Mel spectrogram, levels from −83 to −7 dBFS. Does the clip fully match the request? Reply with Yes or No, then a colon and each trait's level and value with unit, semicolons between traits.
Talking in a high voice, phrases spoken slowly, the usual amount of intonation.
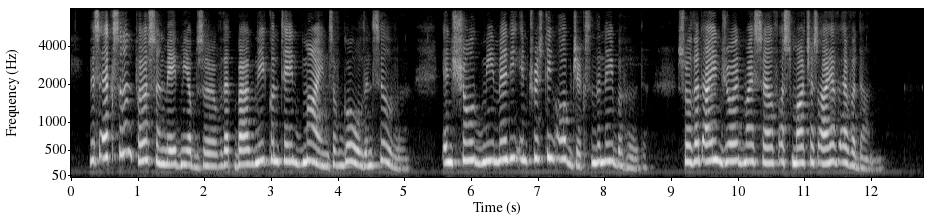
No: very high, 285 Hz; average, 170 wpm; average, 4.1 semitones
